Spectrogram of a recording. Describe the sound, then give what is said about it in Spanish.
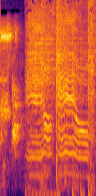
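A female dog barks in two drawn-out, wavering vocal bursts, loud, with a brief pause between them and no clear talking. “Eh, hoy toca con perra y sin invitado.”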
